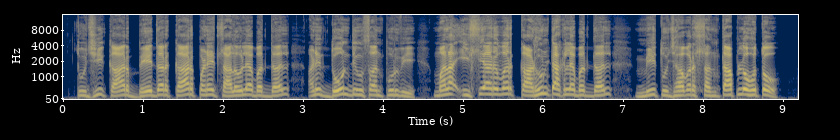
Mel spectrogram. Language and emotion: Marathi, angry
